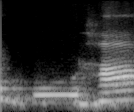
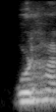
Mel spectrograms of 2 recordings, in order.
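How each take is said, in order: First: "बूढ़ा" with long "boo"; measured "boo-rhaa" for "बूढ़ा"; correct pronunciation. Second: "बूढ़ा" with short "bu"; quick "bu-rha" for "बूढ़ा"; wrong pronunciation. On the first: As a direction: draw out the first vowel of "बूढ़ा". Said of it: "इसका उच्चारण होगा बूढ़ा". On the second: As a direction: clip the first vowel of "बूढ़ा". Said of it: "बूढ़ा नहीं होता है". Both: Shown as a demonstration.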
